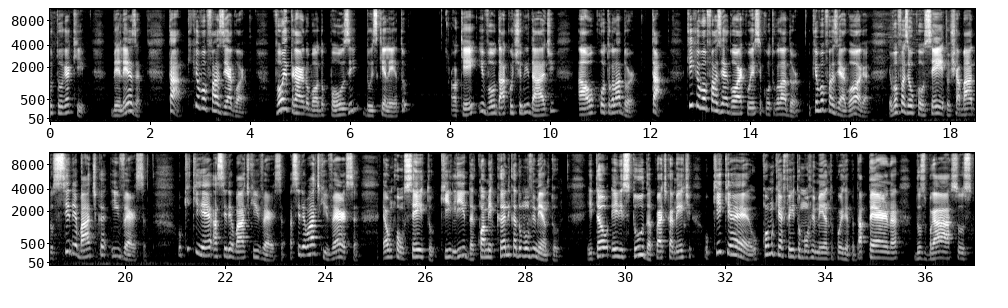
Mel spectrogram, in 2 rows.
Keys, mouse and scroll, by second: 3.2 middle click, 4.8 right click, 6.4 click, 7.9 click, 8.5 middle click, 9.8 scroll up 2, 10.9 right click, 10.9-11.7 scroll up 1, 11.8 middle click.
